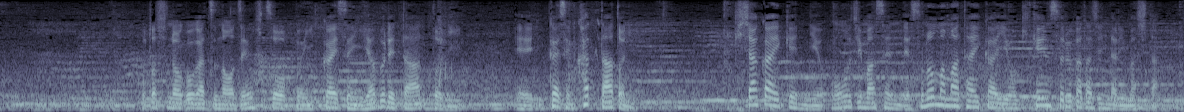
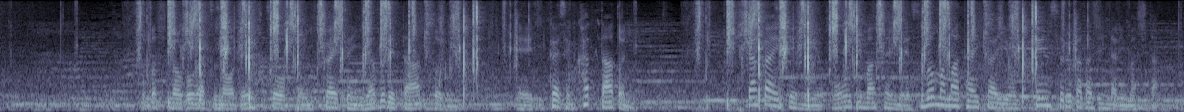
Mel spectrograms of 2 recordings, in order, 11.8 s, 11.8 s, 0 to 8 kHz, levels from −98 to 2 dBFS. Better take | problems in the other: first | background sound (Domestic sounds, home sounds); 2 dB above the speech

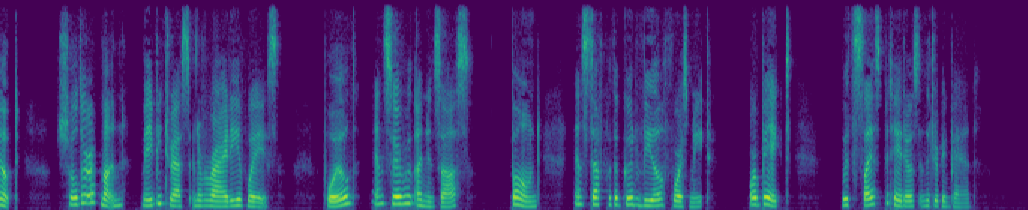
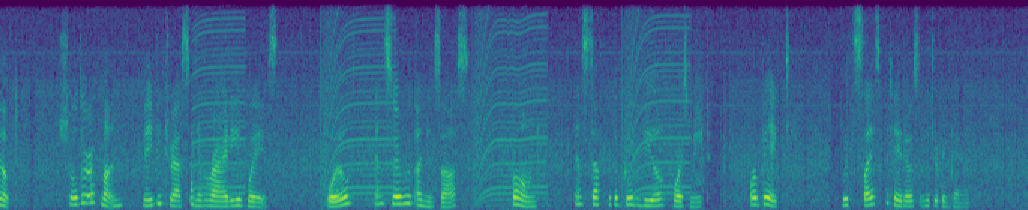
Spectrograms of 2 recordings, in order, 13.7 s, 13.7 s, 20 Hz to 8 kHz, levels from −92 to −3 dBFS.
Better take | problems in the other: first | background sound (Telephone); 16 dB below the speech

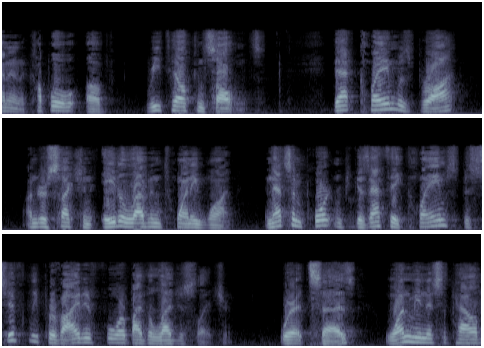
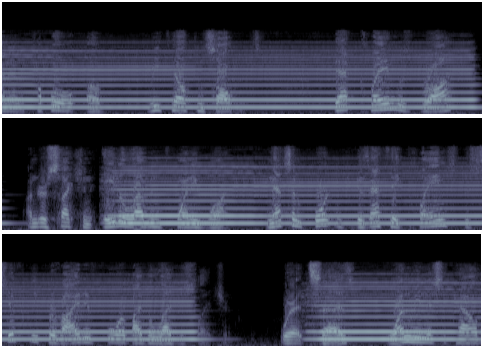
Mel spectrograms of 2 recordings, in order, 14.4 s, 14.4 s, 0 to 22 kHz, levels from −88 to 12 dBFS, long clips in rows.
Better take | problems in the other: first | background sound (Bowed string instrument); 4 dB above the speech

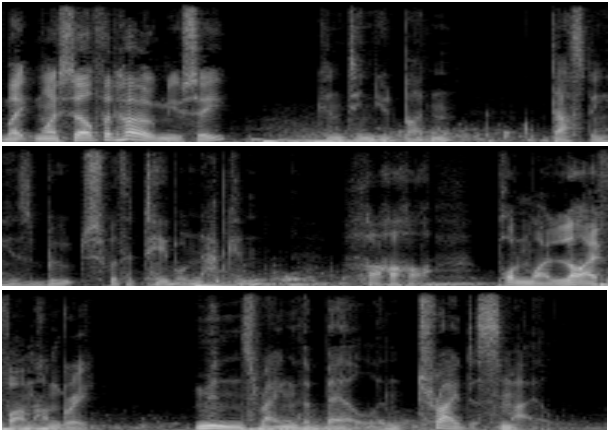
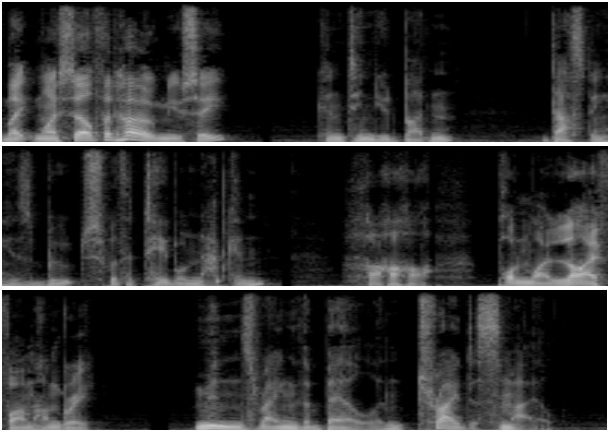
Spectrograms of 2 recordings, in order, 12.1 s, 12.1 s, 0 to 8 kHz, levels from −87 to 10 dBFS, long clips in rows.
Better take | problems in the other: second | background sound (Ocean); 6 dB below the speech

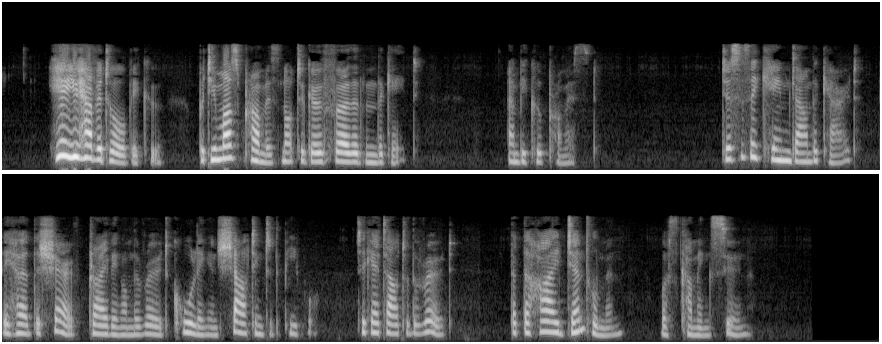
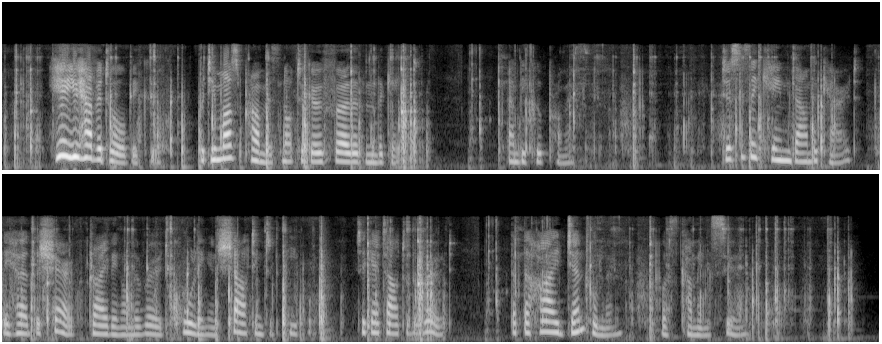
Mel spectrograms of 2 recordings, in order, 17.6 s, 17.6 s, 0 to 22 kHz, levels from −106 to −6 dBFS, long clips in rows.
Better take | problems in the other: first | background sound (Wood); 9 dB below the speech

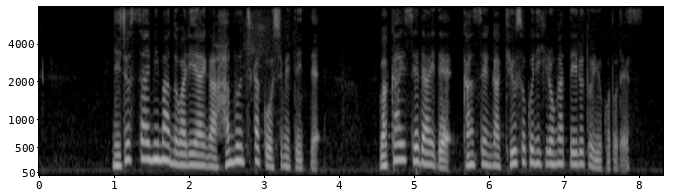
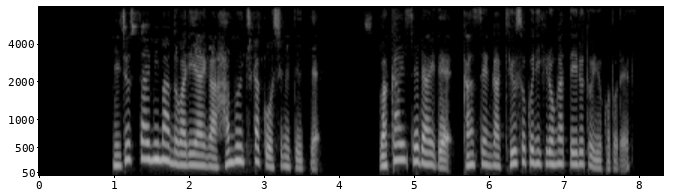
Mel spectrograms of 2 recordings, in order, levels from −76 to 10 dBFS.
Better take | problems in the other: first | noise reduction (neural mask model DeepFilterNet 3)

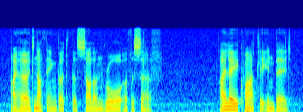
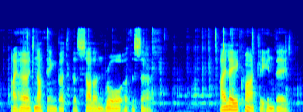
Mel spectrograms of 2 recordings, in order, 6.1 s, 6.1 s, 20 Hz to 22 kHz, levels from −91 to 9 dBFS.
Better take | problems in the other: first | noise reduction (classical method log-MMSE)

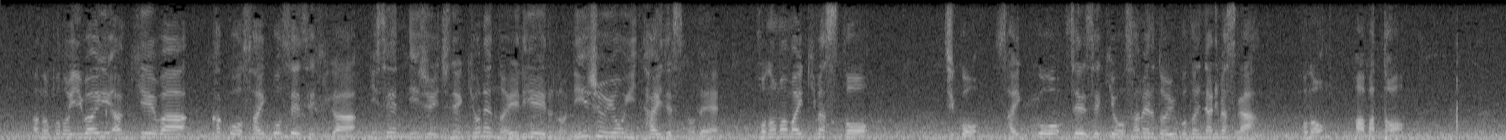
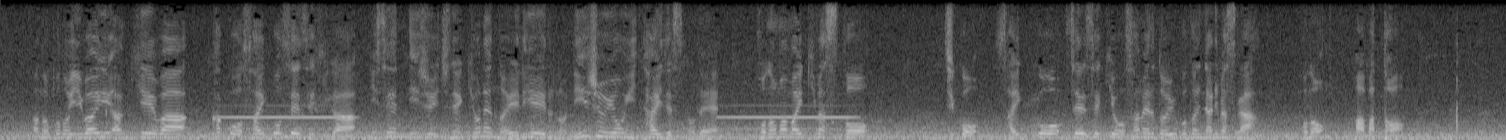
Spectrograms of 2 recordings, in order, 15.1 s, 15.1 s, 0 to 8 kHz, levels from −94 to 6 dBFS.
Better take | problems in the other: first | background sound (Wind instrument, woodwind instrument); 11 dB below the speech

